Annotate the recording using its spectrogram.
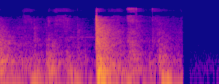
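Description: Two loud thumps about a second apart in a room, each followed by smaller knocks, then the sound cuts off abruptly.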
